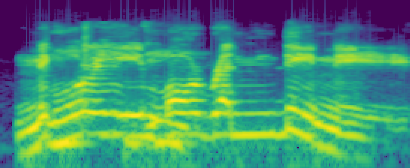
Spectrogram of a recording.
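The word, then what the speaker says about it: Morandini: that came in yeah mourandini oh i love you thank you stalker love kevin stocker he said his name wrong morendini correct that's the correct way of pronouncing everything yeah every syllable i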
